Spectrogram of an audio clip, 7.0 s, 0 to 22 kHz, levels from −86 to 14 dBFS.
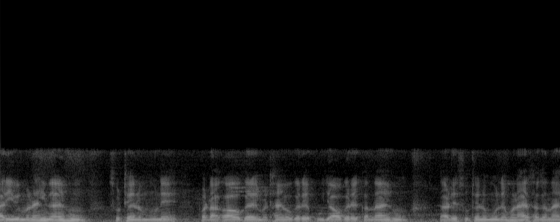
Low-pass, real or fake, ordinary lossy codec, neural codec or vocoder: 7.2 kHz; real; none; none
